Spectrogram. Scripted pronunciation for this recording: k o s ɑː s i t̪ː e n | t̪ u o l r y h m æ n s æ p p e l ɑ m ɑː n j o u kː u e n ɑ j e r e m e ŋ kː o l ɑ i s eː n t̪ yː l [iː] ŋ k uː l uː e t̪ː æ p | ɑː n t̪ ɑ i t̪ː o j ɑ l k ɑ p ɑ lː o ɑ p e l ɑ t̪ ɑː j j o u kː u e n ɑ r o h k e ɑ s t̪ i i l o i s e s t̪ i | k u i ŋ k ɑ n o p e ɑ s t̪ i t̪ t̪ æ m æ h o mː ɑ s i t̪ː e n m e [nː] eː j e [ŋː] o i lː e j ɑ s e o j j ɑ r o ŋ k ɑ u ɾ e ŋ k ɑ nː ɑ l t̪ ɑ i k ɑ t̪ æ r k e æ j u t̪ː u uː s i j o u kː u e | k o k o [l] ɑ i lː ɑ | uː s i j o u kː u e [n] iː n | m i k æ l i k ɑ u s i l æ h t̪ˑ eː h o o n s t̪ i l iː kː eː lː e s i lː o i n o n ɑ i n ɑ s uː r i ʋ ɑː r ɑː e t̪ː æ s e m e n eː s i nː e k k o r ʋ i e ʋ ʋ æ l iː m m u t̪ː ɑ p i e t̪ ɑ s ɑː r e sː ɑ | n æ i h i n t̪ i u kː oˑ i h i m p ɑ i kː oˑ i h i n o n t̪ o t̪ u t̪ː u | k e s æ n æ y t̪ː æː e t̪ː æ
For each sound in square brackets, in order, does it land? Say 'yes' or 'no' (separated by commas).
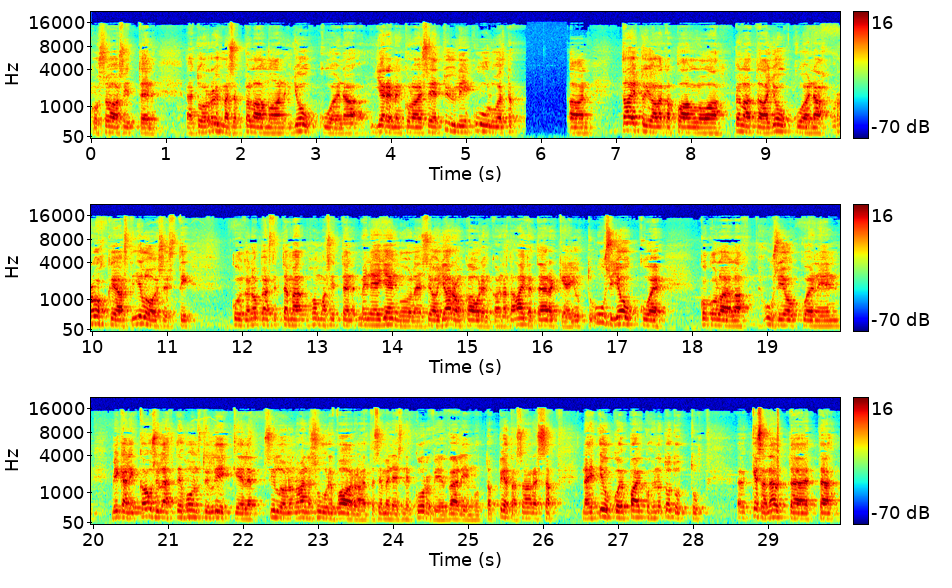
yes, no, yes, yes, yes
